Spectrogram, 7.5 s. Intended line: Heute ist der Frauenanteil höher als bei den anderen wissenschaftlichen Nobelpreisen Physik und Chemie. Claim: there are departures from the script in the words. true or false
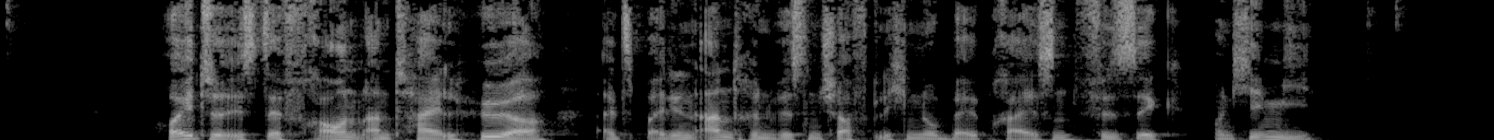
false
